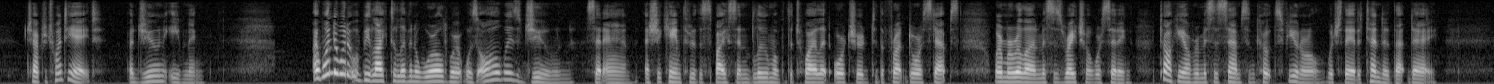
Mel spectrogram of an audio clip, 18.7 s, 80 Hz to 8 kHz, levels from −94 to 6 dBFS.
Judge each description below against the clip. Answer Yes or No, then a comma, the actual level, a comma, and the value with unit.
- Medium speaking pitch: Yes, medium, 155 Hz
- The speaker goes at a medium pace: Yes, average, 195 wpm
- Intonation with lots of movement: No, average, 4.0 semitones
